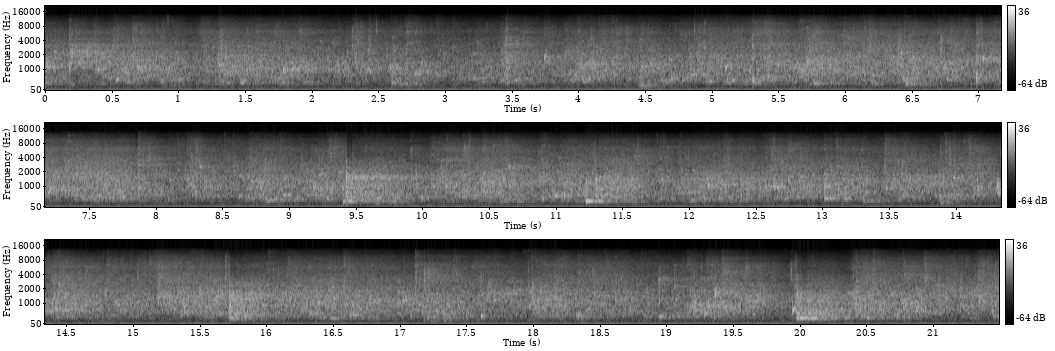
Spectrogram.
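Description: A person splashes and thrashes through water.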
